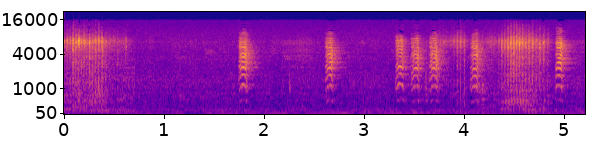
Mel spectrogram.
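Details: Captive Australian zebra finches at their morning bath give scattered short nasal beeps, a few spaced then a quick run of four, amid the hiss of splashing water.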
